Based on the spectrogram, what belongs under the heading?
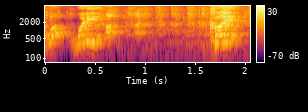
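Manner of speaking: high, baffled what after being hung up on; can't believe he just hung up; stunned disbelief. Retold or imitated. He hung up on her.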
